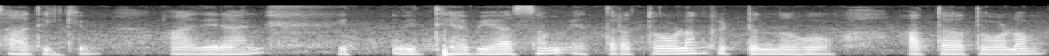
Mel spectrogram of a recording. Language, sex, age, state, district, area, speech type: Malayalam, female, 45-60, Kerala, Palakkad, rural, spontaneous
